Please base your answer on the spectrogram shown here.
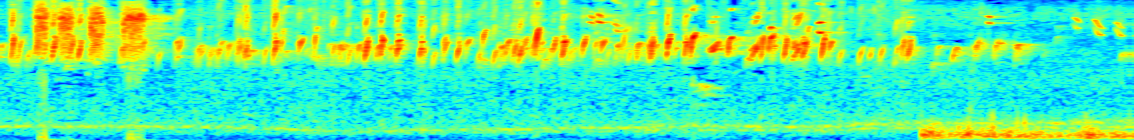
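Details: Trained goldfinch delivering rapid, chattering twitters and tinkling phrases at a steady pace, then a burst of low rumbling noise over the last second.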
